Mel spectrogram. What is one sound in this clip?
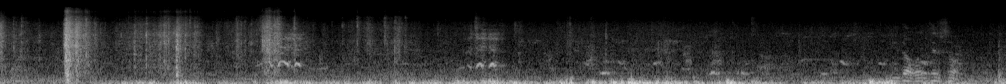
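Bamboo slats clatter and creak under a person's weight.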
